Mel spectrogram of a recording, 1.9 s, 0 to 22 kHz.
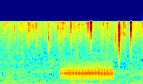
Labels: {"label": "biophony, croak", "recorder": "SoundTrap 500"}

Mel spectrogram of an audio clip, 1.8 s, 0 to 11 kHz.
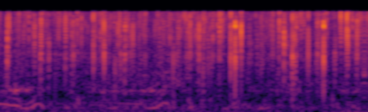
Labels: {"label": "biophony, cascading saw", "recorder": "SoundTrap 600 or HydroMoth"}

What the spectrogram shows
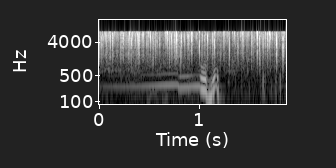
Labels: {"label": "biophony, cascading saw", "recorder": "SoundTrap 600 or HydroMoth"}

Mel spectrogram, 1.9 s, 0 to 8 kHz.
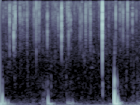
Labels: {"label": "biophony, double pulse", "recorder": "SoundTrap 300"}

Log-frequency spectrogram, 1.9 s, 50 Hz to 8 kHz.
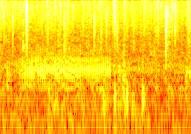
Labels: {"label": "biophony, croak", "recorder": "SoundTrap 500"}
{"label": "biophony", "recorder": "SoundTrap 500"}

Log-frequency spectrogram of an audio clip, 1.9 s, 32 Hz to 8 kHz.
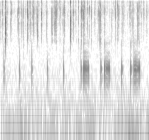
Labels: {"label": "biophony, knock croak", "recorder": "SoundTrap 300"}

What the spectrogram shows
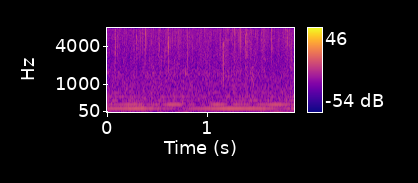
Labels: {"label": "biophony, midshipman", "recorder": "SoundTrap 500"}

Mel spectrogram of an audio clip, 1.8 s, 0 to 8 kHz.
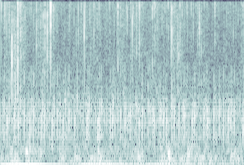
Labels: {"label": "biophony, rattle", "recorder": "SoundTrap 500"}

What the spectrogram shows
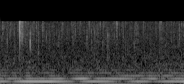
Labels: {"label": "biophony, midshipman", "recorder": "SoundTrap 500"}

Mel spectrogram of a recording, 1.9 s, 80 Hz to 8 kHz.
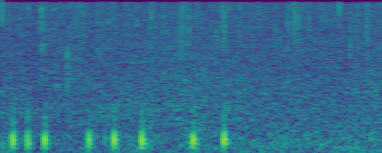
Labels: {"label": "biophony, pulse", "recorder": "SoundTrap 500"}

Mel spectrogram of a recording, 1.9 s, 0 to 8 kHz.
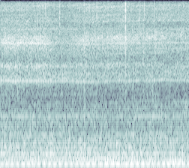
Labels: {"label": "anthrophony, boat engine", "recorder": "SoundTrap 300"}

